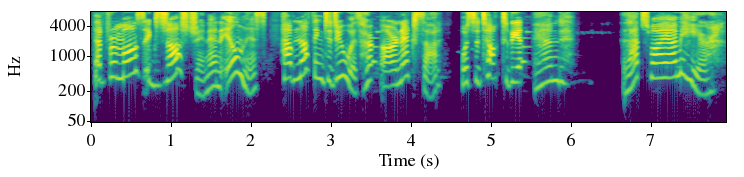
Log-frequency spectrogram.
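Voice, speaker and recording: An actress playing a poised, friendly and wry young woman in a video game, talking conversationally like an expressive storyteller. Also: sits high, normal speed, a little hiss or hum, heavily acted. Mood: earnest, apologetic.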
